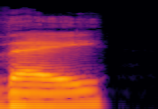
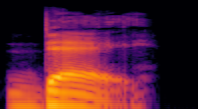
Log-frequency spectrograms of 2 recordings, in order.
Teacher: The voiced TH, lots of English learners will pronounce it like a D. So instead of saying they, they'll say something like day.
